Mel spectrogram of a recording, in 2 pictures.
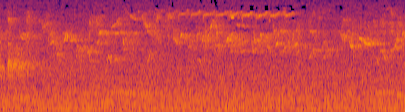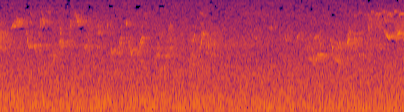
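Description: Several songbirds chirping and singing in quick short calls and trills, over a steady background hiss.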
